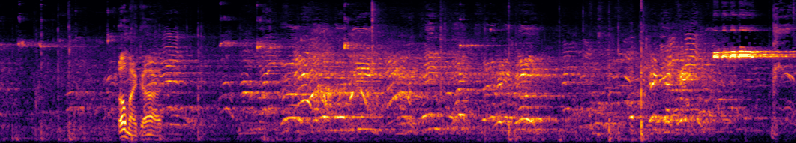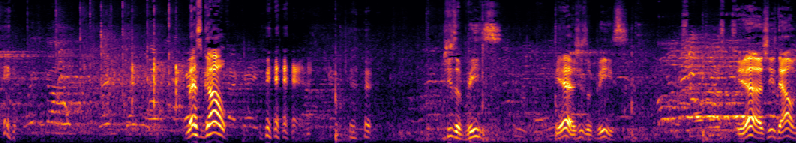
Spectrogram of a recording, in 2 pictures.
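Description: Sneakers squeak on a gym floor.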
